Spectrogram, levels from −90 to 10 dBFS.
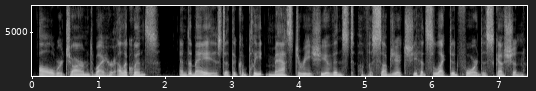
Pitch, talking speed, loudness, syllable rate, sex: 110 Hz, 180 wpm, -19 LUFS, 5.9 syllables/s, male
